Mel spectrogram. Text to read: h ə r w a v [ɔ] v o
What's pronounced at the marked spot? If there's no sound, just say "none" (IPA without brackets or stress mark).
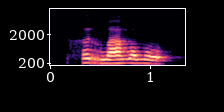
ɔ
